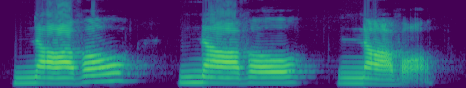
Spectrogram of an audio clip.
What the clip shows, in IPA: ˈnɑvəl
